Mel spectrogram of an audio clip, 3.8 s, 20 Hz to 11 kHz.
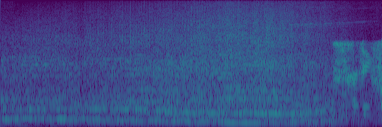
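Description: The No. 83 Ferrari race car screams past during the 2015 6 Hours of Shanghai endurance race, its engine a loud, steady, high-revving roar that holds for the whole moment.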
